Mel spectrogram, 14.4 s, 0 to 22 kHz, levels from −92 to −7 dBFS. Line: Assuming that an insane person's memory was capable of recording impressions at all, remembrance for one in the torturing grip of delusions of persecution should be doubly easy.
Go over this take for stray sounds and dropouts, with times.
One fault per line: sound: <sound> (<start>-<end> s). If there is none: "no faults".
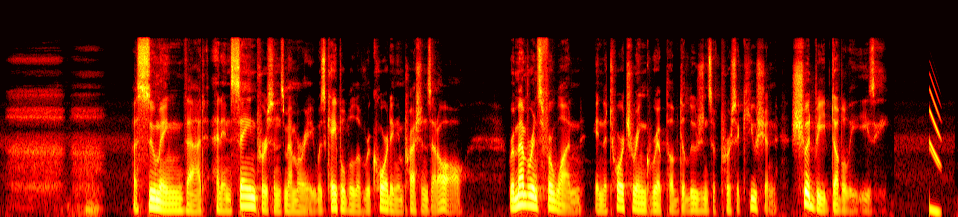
sound: breath (0.1-1.6 s)
sound: chirp (13.9-14.1 s)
